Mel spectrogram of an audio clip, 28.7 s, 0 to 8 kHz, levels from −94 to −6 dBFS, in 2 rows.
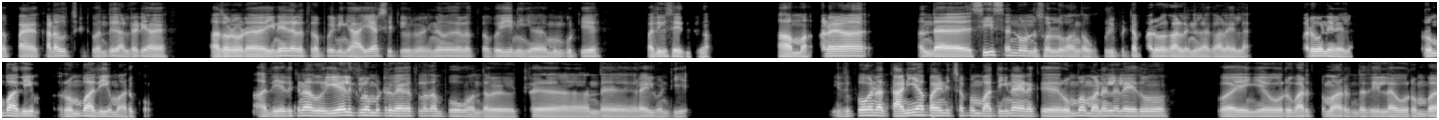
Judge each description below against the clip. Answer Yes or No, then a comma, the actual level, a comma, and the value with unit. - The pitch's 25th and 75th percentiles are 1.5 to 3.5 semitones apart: Yes, average, 3.0 semitones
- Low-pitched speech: Yes, low, 115 Hz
